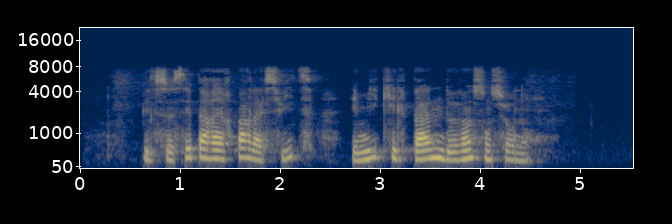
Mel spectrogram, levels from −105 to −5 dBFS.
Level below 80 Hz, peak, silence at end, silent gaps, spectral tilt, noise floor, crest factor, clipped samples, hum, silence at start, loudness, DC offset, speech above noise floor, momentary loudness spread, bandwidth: -80 dBFS; -16 dBFS; 1.05 s; none; -5.5 dB/octave; -89 dBFS; 18 dB; under 0.1%; none; 0.65 s; -34 LUFS; under 0.1%; 56 dB; 16 LU; 8.2 kHz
